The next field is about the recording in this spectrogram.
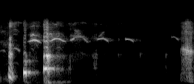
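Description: A chicken clucks in a few quick, clipped bursts, then a drawn-out squawk and one last cluck after a short pause, fairly loud with no one talking.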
